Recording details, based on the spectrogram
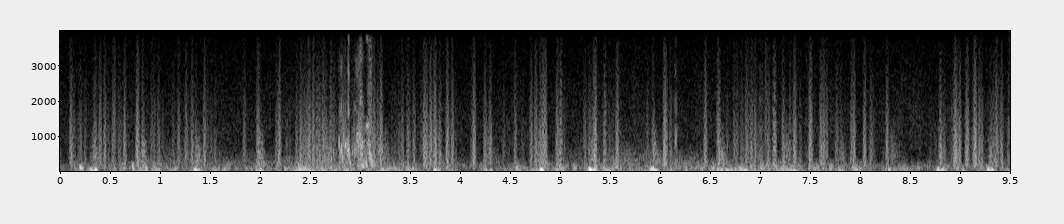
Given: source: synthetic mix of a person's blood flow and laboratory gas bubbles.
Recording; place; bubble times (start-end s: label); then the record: Doppler ultrasound of blood flow; subclavian vein
2.73-3.25 s: bubbles
From the record:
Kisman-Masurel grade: 212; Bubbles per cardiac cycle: several, 3 to 8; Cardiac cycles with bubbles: 1 to 10%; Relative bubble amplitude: moderate (0.250 to 0.450); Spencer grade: 1 (occasional bubble signal discernible with the cardiac motion signal, with majority of cardiac periods free of bubbles); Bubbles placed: anywhere in the cardiac cycle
